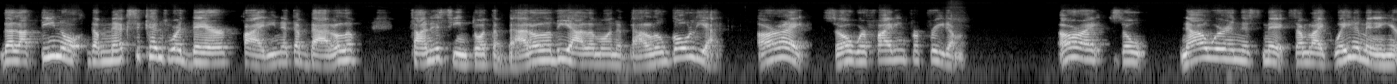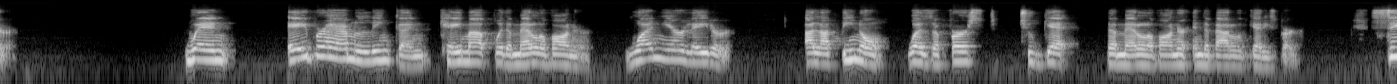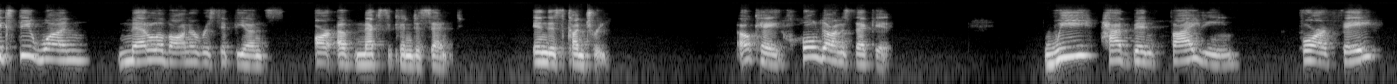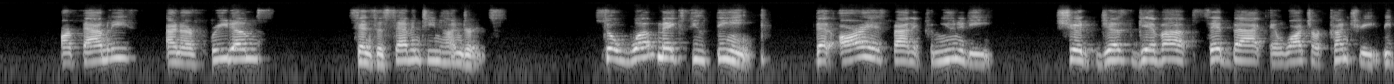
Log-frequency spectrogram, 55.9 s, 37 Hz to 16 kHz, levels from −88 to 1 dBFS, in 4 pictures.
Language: English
